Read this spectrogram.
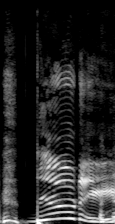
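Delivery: put-on happy old man calling his dog. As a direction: call out like a delighted old man.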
